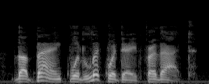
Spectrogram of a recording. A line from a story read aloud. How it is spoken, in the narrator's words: snapped Voraz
